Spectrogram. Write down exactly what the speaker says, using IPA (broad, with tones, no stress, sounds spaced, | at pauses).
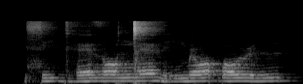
s i˩˧ ɡʱ ɛ˩˧ ð ɔ˧ ŋ͡ǀ ɛ˧˥ ð i˩˧ m ɭ ɔ˧˥ ɓ ɔ˧˥ u̯ ɭ ɨ˧˥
